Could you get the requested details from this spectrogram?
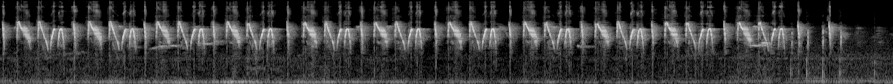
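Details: Cigun or prenjak gunung prinia singing for competition-bird training: fast, continuous series of high, sharply rising and falling whistled notes, closely spaced, with a few faint lower chirps underneath.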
